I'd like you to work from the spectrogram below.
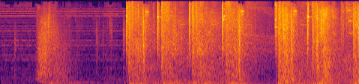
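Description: Bursts of gunfire from Realm Royale Reforged, a quiet shot then heavy rapid volleys that run almost continuously, loud and close with booming thuds, no voices.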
